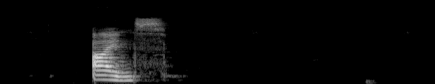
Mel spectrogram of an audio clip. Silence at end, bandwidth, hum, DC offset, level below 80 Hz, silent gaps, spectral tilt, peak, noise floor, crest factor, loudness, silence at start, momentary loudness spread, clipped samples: 2.75 s; 9.4 kHz; none; under 0.1%; -72 dBFS; none; -3.5 dB/octave; -2 dBFS; -86 dBFS; 22 dB; -16 LUFS; 0.95 s; 18 LU; under 0.1%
